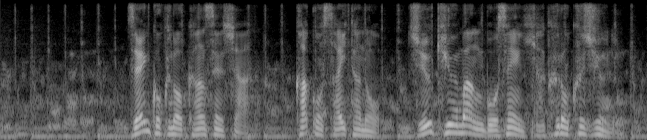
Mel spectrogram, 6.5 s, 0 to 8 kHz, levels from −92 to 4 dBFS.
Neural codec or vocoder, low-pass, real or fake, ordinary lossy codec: codec, 16 kHz, 8 kbps, FunCodec, trained on LibriTTS, 25 frames a second; 7.2 kHz; fake; none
